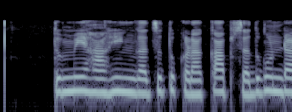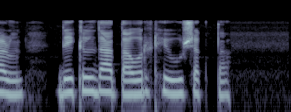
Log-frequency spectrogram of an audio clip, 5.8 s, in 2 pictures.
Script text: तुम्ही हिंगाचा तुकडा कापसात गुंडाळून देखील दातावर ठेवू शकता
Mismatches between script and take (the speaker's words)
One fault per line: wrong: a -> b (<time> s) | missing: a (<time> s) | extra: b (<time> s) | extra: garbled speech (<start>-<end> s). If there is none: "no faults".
extra: हा (0.8 s)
